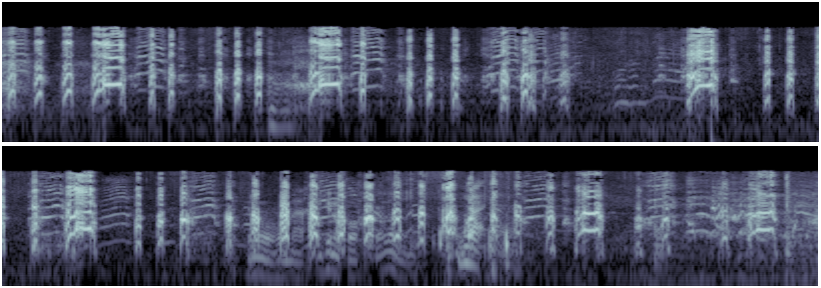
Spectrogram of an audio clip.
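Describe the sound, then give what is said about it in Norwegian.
Bantam hen clucking while brooding on a clutch of eggs, many quick rhythmic clucks in loud bursts with a few brief pauses, the bird heard alone with no talk. “hun lå på mange egg. Men de skal vi bare ta ut. Jeg trenger ikke flere dverghøns.”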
